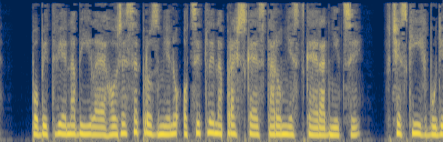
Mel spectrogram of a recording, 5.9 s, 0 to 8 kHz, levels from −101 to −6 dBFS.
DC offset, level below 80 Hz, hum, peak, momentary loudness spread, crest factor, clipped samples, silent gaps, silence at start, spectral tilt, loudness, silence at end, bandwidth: under 0.1%; -48 dBFS; none; -4 dBFS; 4 LU; 14 dB; under 0.1%; none; 0.45 s; -5.5 dB/octave; -18 LUFS; 0 s; 7.6 kHz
